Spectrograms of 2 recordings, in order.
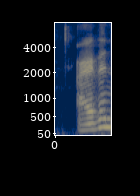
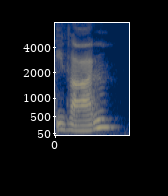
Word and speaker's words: Ivan: Ivan, not Ivonne.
